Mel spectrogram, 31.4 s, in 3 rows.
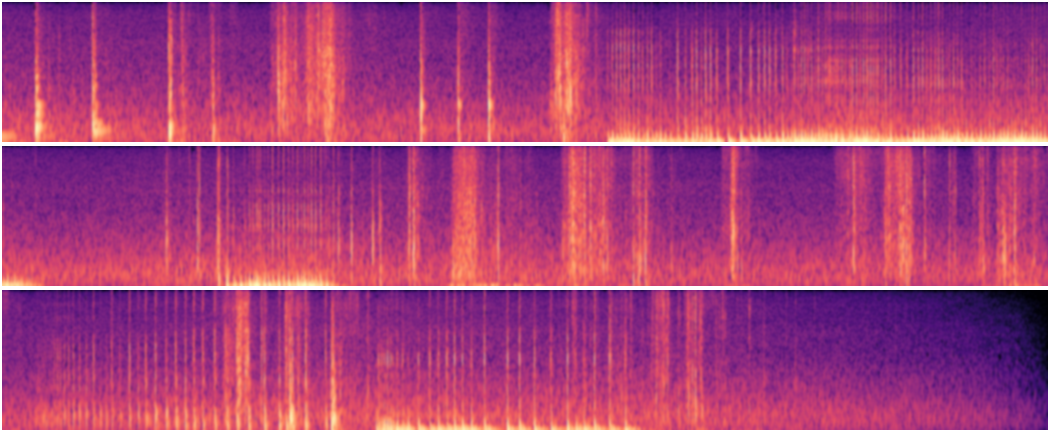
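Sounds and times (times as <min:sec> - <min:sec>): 
wood impacts: 0:00.0 - 0:03.5, 0:04.2 - 0:10.8, 0:12.4 - 0:17.0, 0:21.6 - 0:28.6
wood cracks: 0:00.0 - 0:03.6, 0:04.2 - 0:10.9, 0:12.1 - 0:17.1, 0:18.8 - 0:29.0
trees creaking: 0:00.0 - 0:10.9, 0:12.0 - 0:18.1, 0:18.8 - 0:29.1
forest textures: 0:00.0 - 0:30.7.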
